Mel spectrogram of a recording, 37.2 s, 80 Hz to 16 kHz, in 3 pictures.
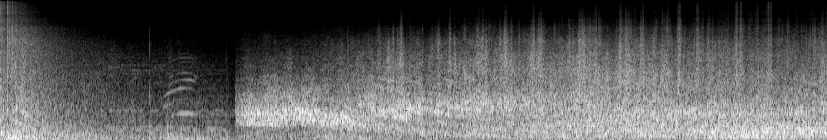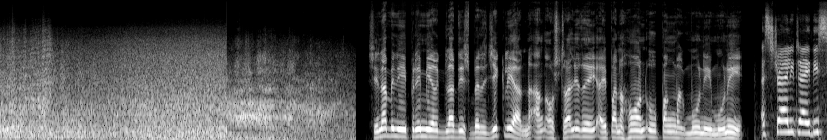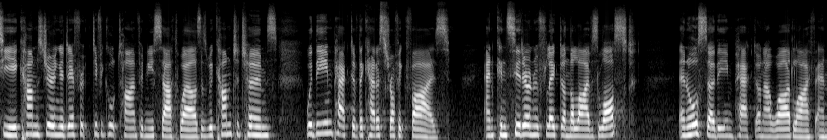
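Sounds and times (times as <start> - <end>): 
sharp cracks of gunfire: 0.0 - 1.8
airplanes passing overhead in a flyover: 1.6 - 17.8
speech: 18.0 - 34.4, 35.0 - 37.2.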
